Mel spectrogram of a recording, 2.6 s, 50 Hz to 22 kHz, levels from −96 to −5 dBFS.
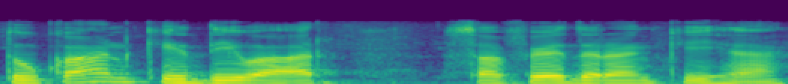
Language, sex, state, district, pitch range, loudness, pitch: Hindi, male, Jharkhand, Garhwa, 120-150 Hz, -15 LUFS, 130 Hz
